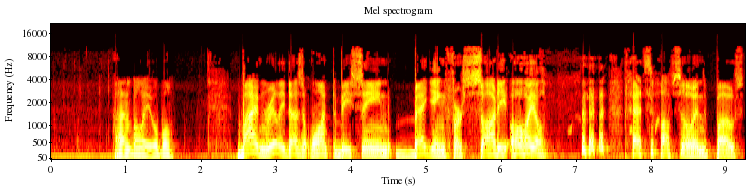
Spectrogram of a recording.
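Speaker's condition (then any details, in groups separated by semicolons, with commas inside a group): No condition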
